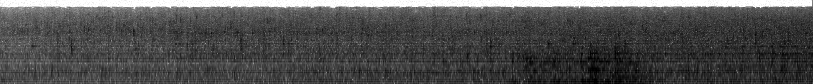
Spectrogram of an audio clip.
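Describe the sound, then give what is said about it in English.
Chicken frying in hot oil, a steady dense crackle and sizzle that holds throughout and swells slightly louder toward the end, with no voices. “Those are frying chicken.”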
